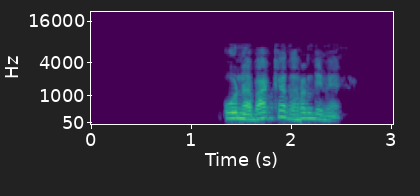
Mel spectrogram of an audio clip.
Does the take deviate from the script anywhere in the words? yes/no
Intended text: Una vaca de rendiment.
no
